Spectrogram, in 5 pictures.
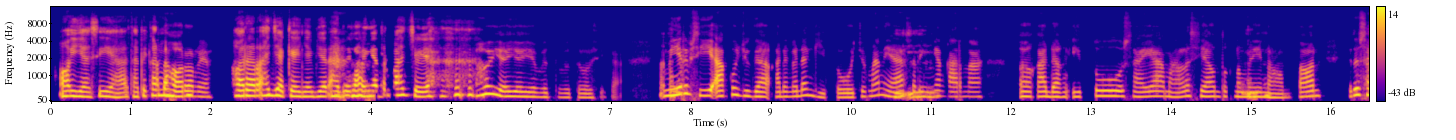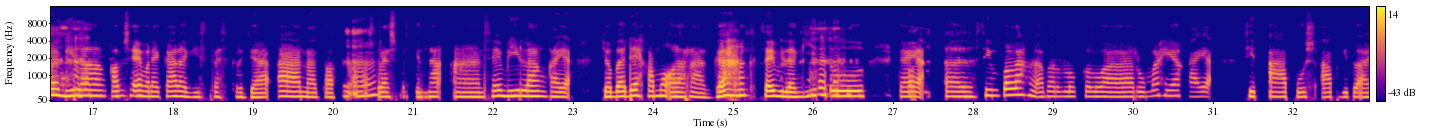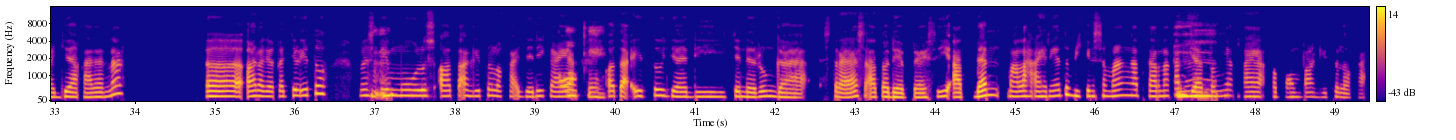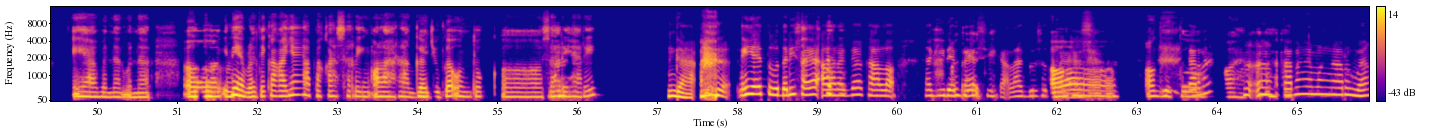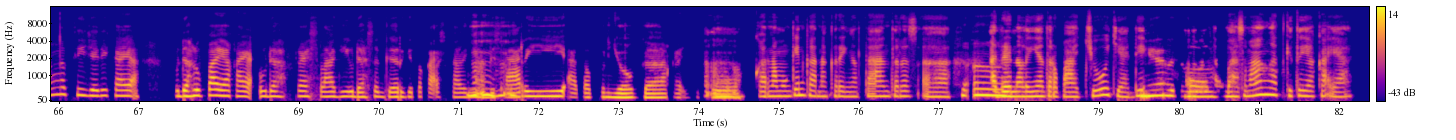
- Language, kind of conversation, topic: Indonesian, unstructured, Kebiasaan kecil apa yang membantu kamu tetap semangat?
- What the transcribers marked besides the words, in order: tapping; chuckle; laughing while speaking: "adrenalinnya terpacu ya"; chuckle; chuckle; laughing while speaking: "olahraga"; chuckle; in English: "sit up, push up"; chuckle; laugh; chuckle; in English: "fresh"; other background noise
